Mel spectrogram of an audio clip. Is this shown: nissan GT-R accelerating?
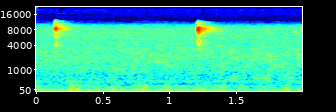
no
